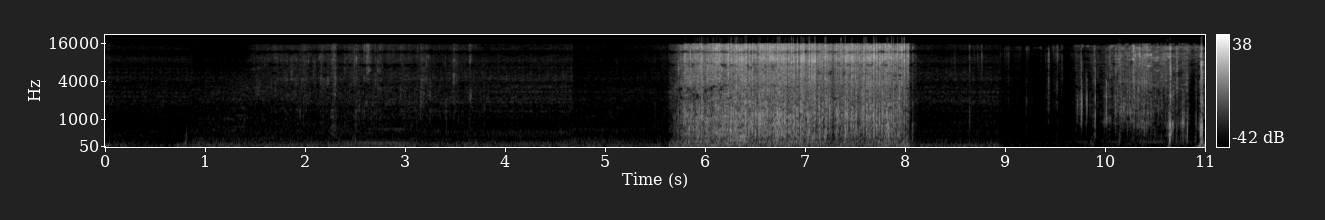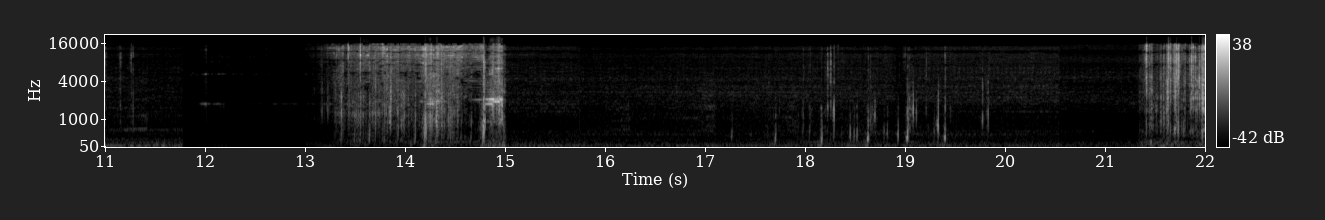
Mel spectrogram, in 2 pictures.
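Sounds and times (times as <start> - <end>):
low engine rumble: 0.0 - 22.0
tyre crunching objects: 5.6 - 8.1, 9.5 - 11.1, 13.1 - 15.0, 17.0 - 19.9, 21.4 - 22.0
crackling snaps: 17.2 - 20.0.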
